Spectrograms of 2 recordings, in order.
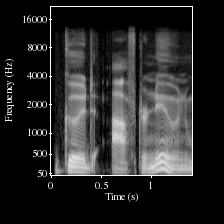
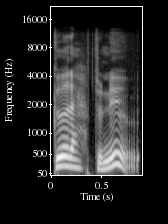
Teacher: The D from good glides right into afternoon. >> So it ends up more like good afternoon. · You wouldn't hear it as good afternoon with that hard stop. The D from good glides right into afternoon. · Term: connected speech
